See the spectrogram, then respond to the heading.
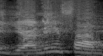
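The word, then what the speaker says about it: uniform: क्यों यूनिफॉर्म नहीं होता, ये यूनिफॉर्म होता है प्रोनाउंसिएशन में, यूनिफॉर्म टाइप का बोला जाता है। तो इसीलिए यूनिफॉर्म होने के कारण, वाई का प्रयोग होने के कारण इसमें ए लगता है।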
